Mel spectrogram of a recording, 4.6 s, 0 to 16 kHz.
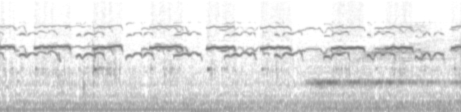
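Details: Kestrel nestlings aged three weeks beg at mealtime in Théding, France, on 8 June 2021, giving a rapid series of high, quavering whistled squeals, several chicks overlapping, with a steady low hum beneath.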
